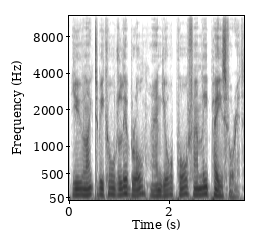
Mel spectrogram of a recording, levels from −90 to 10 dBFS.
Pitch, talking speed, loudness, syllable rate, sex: 105 Hz, 205 wpm, -16 LUFS, 5.4 syllables/s, male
